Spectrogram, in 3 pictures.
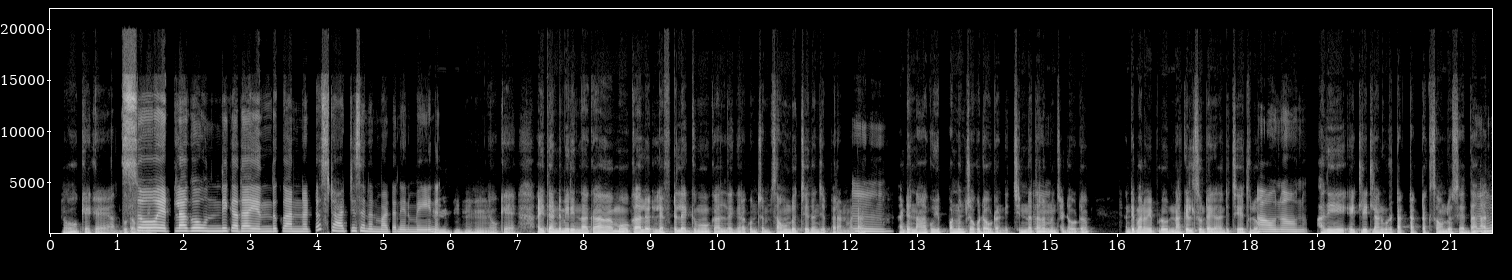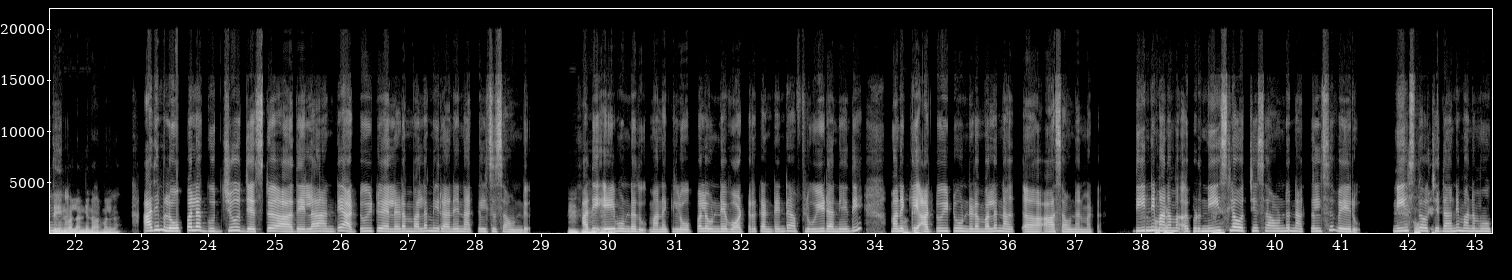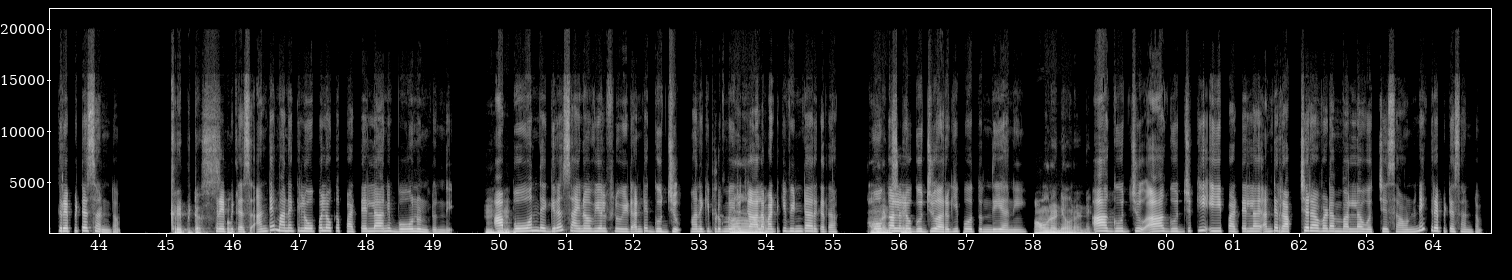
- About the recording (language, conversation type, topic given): Telugu, podcast, ఇంటి పనులు, బాధ్యతలు ఎక్కువగా ఉన్నప్పుడు హాబీపై ఏకాగ్రతను ఎలా కొనసాగిస్తారు?
- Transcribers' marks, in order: in English: "సో"; other background noise; in English: "స్టార్ట్"; in English: "మెయిన్"; in English: "లెఫ్ట్ లెగ్"; in English: "సౌండ్"; in English: "డౌట్"; in English: "నకిల్స్"; in English: "సౌండ్"; in English: "నార్మల్‍గా?"; in English: "జస్ట్"; in English: "నకిల్స్ సౌండ్"; in English: "వాటర్ కంటెంట్"; in English: "ఫ్లూయిడ్"; in English: "నీస్‌లో"; in English: "సౌండ్ నకిల్స్"; in English: "నీస్‌లో"; teeth sucking; in English: "క్రెపీటస్"; in English: "క్రెపిటస్"; in English: "క్రెపిటస్"; in English: "పటెల్లా"; in English: "బోన్"; in English: "సైనోవియల్ ఫ్లూయిడ్"; in English: "పటెల్లా"; in English: "సౌండ్‌ని"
